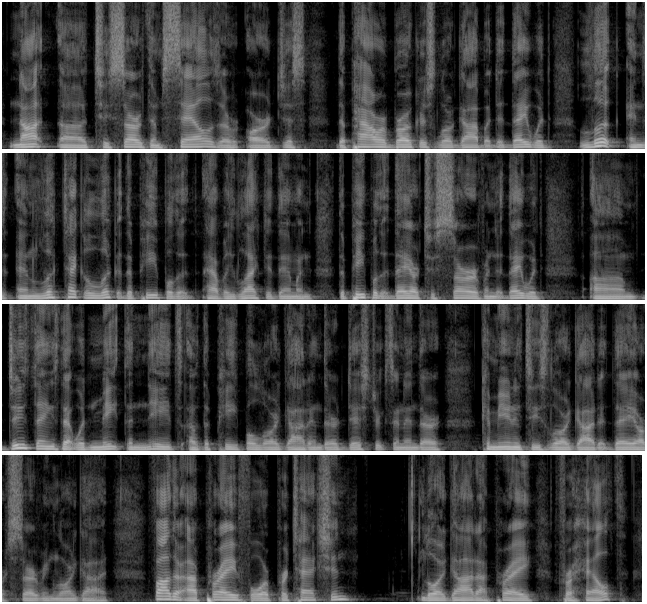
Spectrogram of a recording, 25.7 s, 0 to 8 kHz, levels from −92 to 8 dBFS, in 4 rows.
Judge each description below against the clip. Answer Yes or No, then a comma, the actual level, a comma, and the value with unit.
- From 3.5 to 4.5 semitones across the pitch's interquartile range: No, average, 3.0 semitones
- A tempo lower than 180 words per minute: No, average, 190 wpm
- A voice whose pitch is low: Yes, low, 110 Hz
